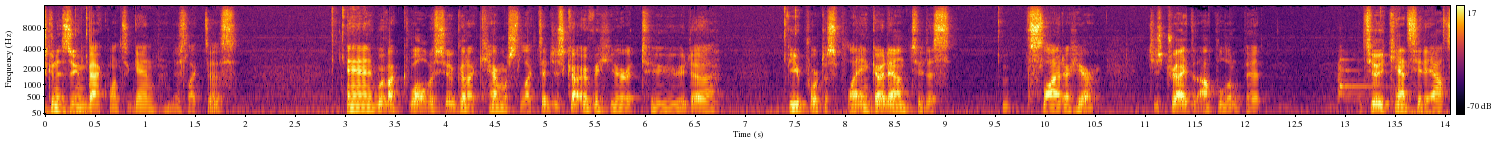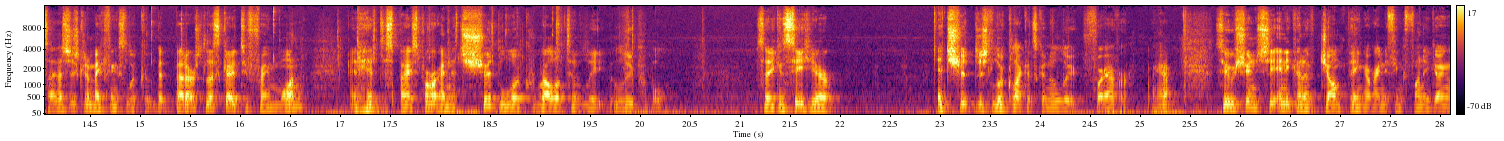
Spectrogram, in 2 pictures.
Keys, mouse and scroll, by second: 0.2 g, 7.4 click, 9.5 click, 14.1-14.6 scroll up 1, 15.1 click, 17.4 space, 17.9 scroll up 1, 18.1 alt+a, 18.6 shift+middle click, 24.9-25.9 scroll down 3, 25.9-26.3 scroll up 2.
